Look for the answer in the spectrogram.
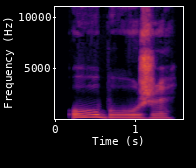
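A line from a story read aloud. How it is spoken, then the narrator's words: Soft. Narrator (Russian): мягко сказала Анжелика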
